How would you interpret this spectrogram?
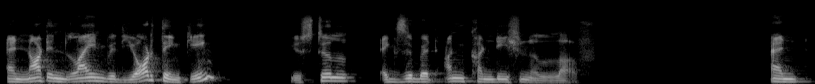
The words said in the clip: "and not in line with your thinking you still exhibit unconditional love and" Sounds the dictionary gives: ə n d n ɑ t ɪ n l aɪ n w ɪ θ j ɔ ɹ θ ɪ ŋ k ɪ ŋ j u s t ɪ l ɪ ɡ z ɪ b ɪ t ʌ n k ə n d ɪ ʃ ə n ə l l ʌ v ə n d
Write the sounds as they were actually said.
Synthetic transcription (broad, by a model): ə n d n ɑ t ɪ n l aɪ n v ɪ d j ɔ ɹ t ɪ ŋ k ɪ ŋ j u s t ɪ l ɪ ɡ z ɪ b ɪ t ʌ n k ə n d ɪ ʃ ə n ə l l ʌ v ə n d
